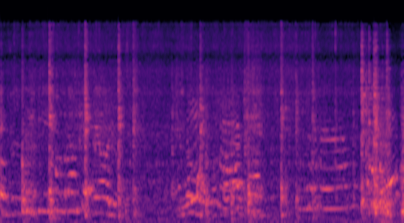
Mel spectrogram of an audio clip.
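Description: A utensil stirring and scraping in a metal cooking pot on a stove while the food in it sizzles. Repeated sharp knocks come from the utensil striking the pot, and the scraping rings in tones that slide up and down in pitch, busiest about three seconds in and near the end.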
